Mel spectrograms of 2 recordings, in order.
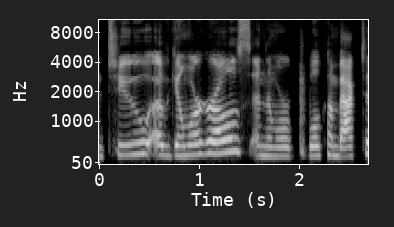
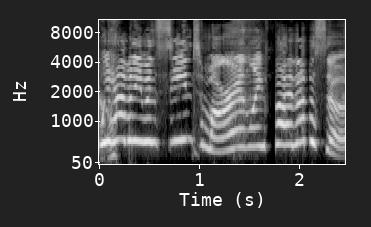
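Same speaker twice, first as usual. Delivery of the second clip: indignant; 12 semitones higher, 5 dB louder, faster than usual. Real, not acted. Indignant about Tamara.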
